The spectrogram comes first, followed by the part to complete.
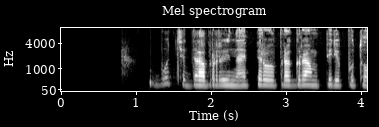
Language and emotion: Russian, neutral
